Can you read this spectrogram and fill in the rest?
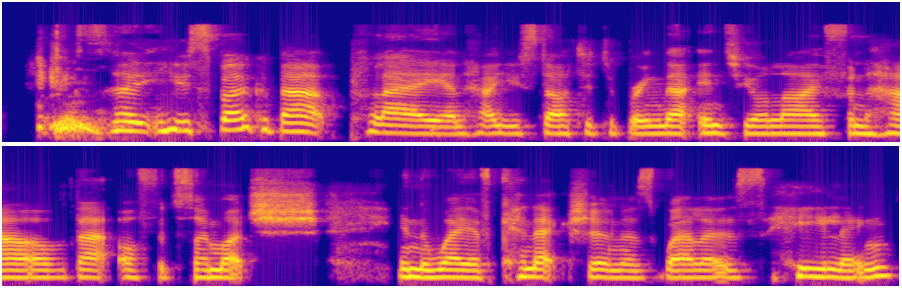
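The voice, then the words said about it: Weird voice from coughing. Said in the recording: “Sorry, I'm coughing, so my voice is a bit weird.”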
